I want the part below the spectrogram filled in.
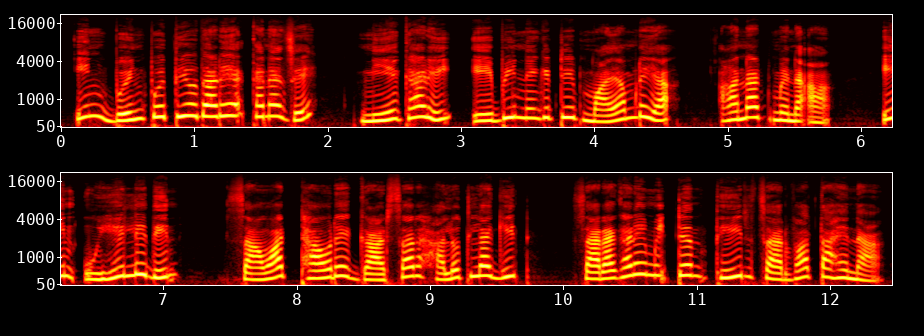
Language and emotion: Santali, surprised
